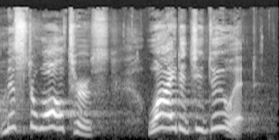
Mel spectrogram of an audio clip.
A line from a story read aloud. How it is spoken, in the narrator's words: a television reporter called out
